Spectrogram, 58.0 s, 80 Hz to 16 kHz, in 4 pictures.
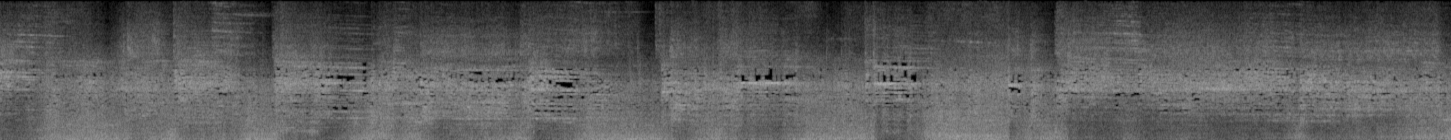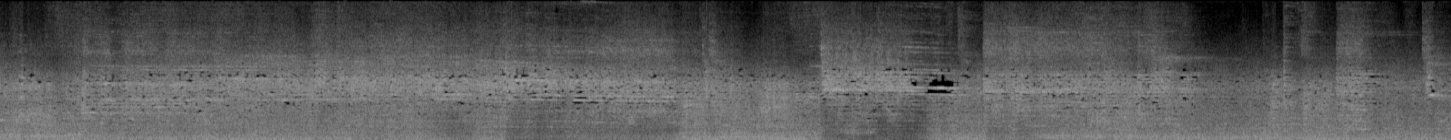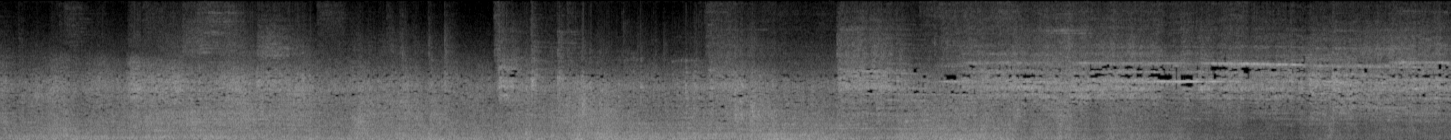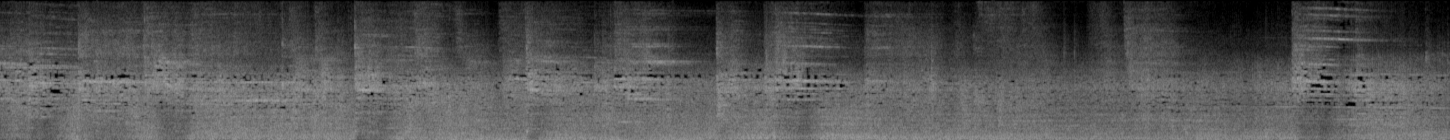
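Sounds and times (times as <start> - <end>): train wheels clattering on rails: 0.0 - 58.0
high-pitched wheel squeal: 39.8 - 42.8.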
